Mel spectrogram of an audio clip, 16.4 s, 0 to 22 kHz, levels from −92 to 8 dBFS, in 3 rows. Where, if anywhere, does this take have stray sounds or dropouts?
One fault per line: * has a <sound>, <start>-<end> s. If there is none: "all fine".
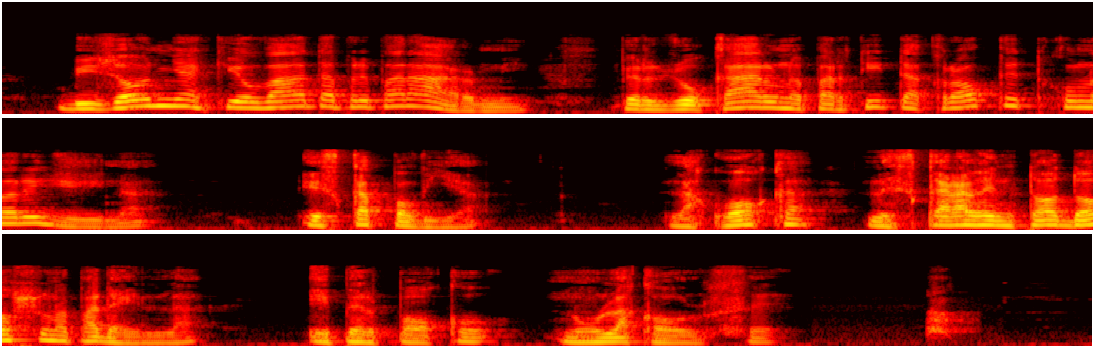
* has a bark, 15.5-15.8 s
